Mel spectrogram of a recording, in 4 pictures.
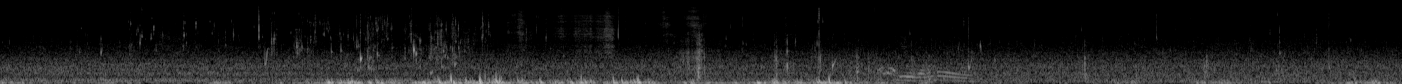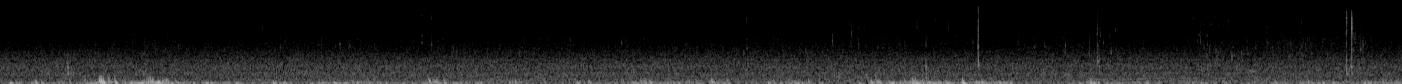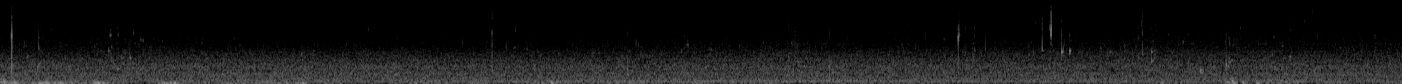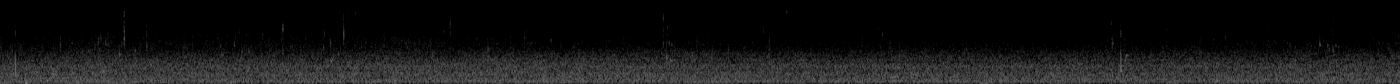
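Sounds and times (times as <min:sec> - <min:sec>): river water rushing: 0:00.0 - 0:10.8
faint ticks and splashes: 0:00.0 - 0:56.0
wind buffeting microphone: 0:03.2 - 0:09.3, 0:13.5 - 0:24.2.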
